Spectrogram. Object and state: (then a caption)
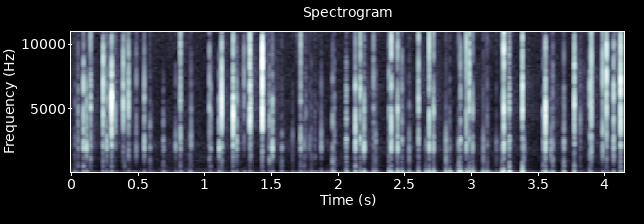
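Smartphone case tapped with fingernails. Long fingernails tap rapidly on a smartphone in a white case, held sideways in both hands over the microphone. The result is a quick, irregular stream of sharp, dry clicks, each with a bright tick and a soft low thump, dying away almost instantly.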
